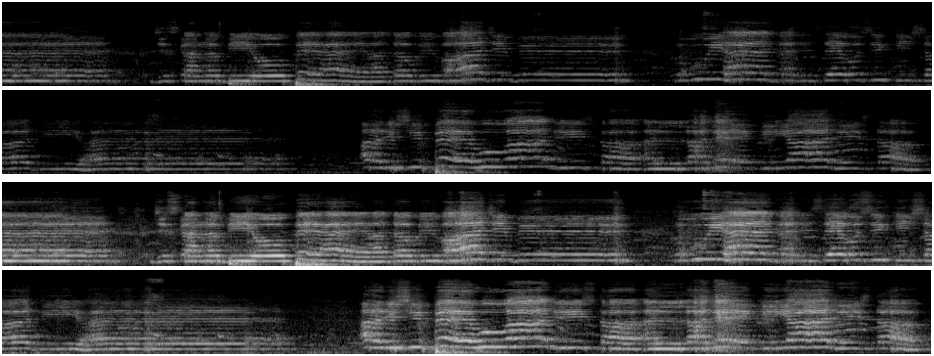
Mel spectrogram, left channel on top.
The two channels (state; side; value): quieter; left; 14.0 dB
